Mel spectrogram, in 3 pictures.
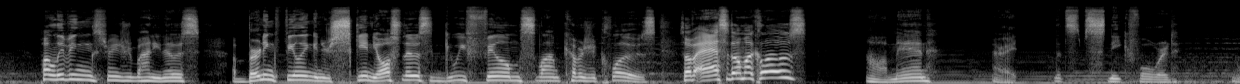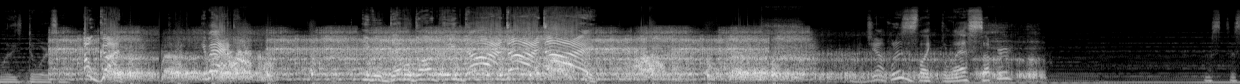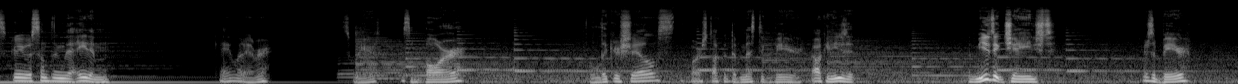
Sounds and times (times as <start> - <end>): Music: 0.0 - 14.0, 21.1 - 37.1
Speech: 0.4 - 8.1, 8.7 - 13.7, 14.4 - 14.9, 16.0 - 18.4, 21.1 - 22.6, 24.4 - 25.9, 27.0 - 27.5, 28.2 - 29.5, 30.7 - 33.4, 34.5 - 35.4, 36.2 - 36.8.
